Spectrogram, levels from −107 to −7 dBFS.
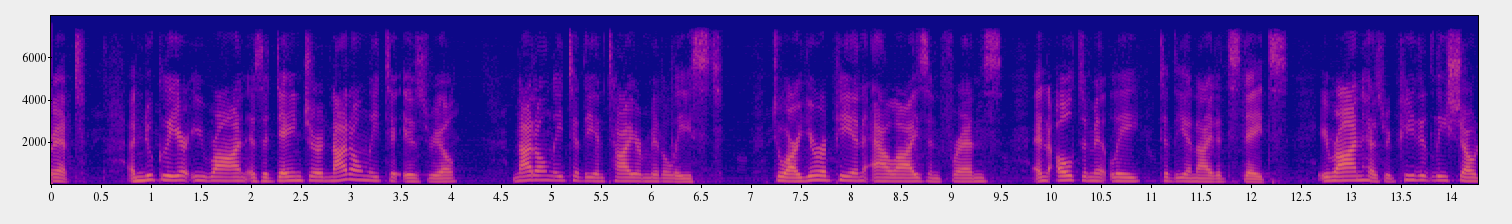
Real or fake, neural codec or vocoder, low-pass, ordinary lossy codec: real; none; 7.2 kHz; AAC, 48 kbps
